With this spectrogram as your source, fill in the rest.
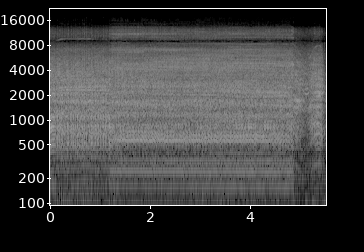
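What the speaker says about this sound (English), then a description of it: "Now what I'm doing is I'm drilling into any areas of heavy mineralization" A loud, steady grinding drone of a small hammer drill with a 2-foot bit boring into heavily mineralized rock runs continuously for several seconds, then winds down abruptly.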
